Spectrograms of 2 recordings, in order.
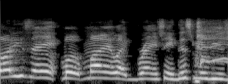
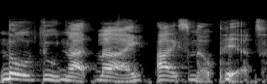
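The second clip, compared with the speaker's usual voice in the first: odd put-on Russian accent, very slow drawl; 5 semitones lower than usual. Retelling what a man with a strong nose says, in a weird russian accent. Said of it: "he has like this super weird Russian accent".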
